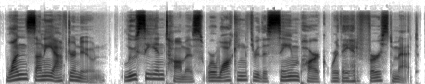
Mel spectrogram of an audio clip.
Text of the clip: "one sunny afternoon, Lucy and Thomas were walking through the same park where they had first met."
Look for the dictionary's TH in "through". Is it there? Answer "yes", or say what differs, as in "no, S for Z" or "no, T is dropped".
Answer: yes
